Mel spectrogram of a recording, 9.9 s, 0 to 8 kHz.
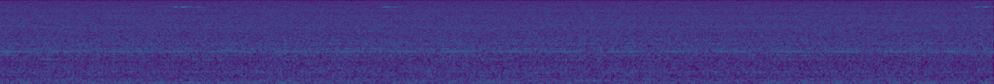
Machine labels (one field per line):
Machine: fan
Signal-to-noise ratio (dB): 0 dB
